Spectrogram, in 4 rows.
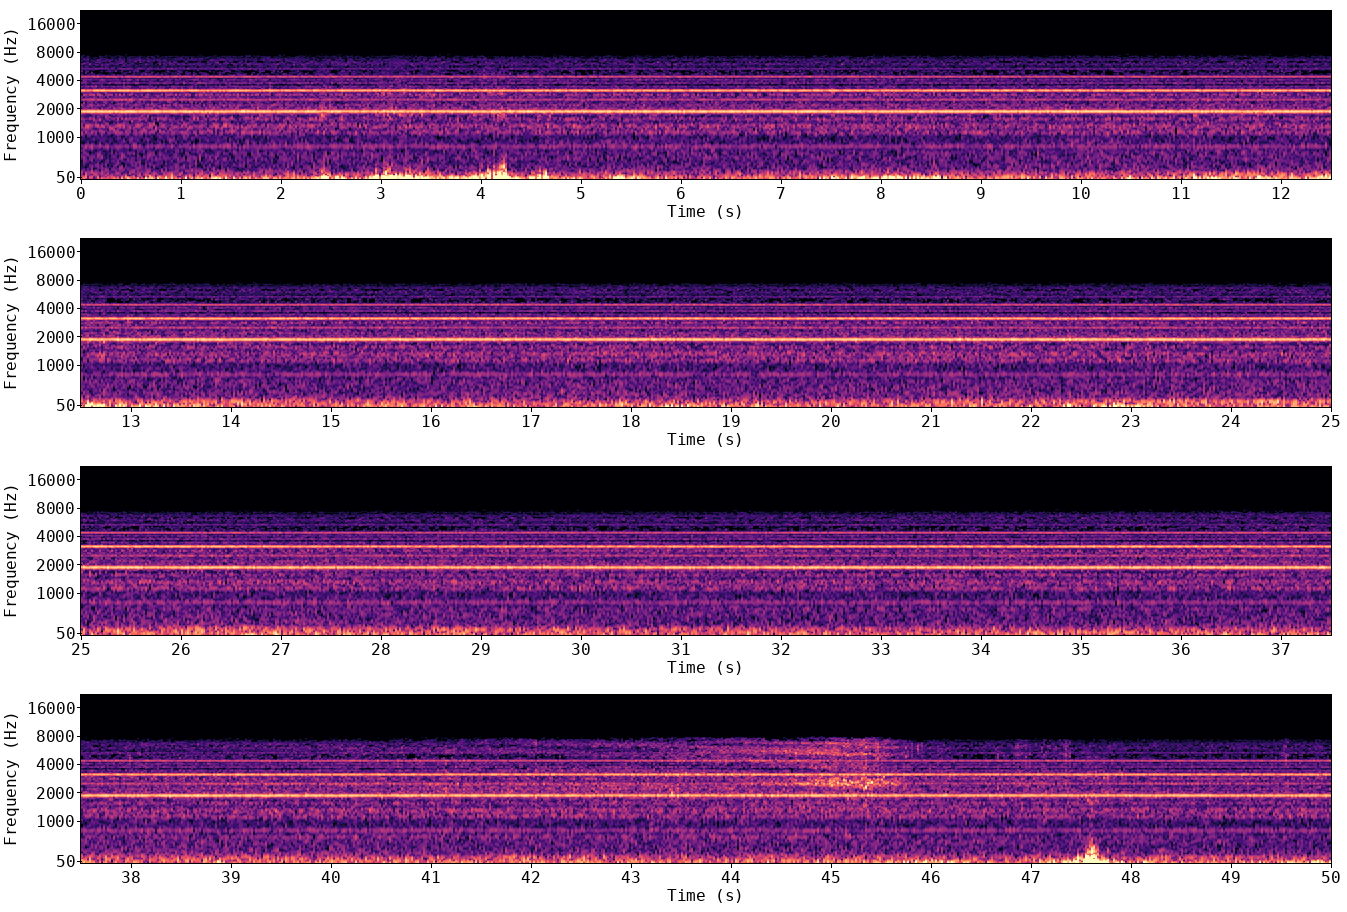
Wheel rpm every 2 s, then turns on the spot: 0, 0, 0, 0, 0, 0, 0, 0, 0, 0, 0, 0, 0, 0, 0, 0, 0, 0, 0, 0, 0, 0, 0, 0, 0.
none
